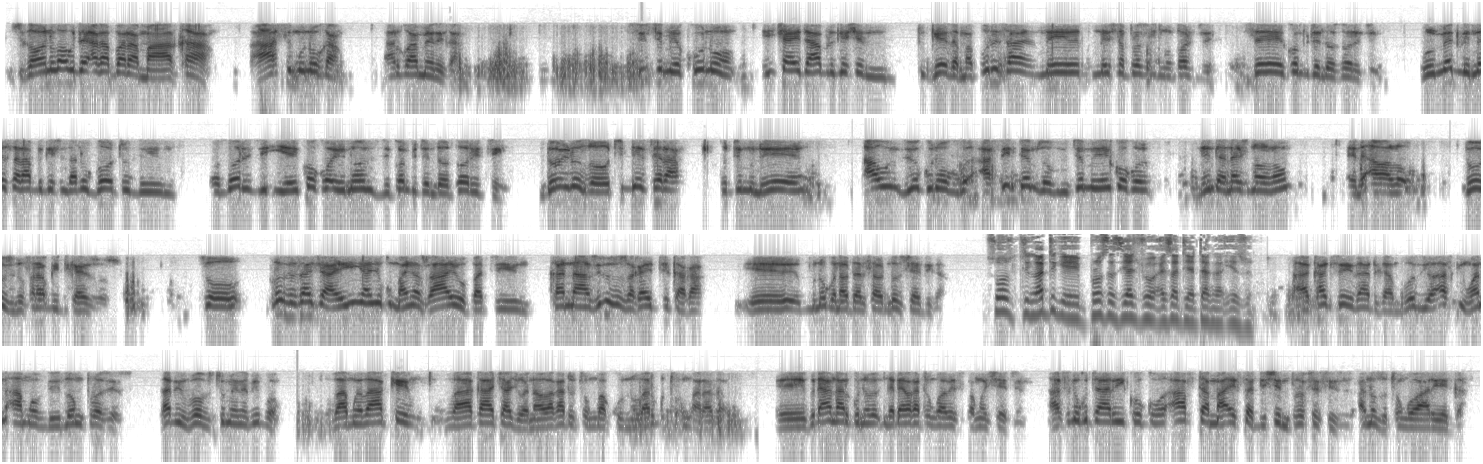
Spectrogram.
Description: Hurukuro naVaJohannes Tomana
